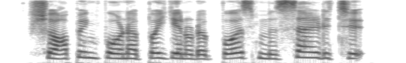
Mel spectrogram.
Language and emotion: Tamil, sad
